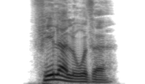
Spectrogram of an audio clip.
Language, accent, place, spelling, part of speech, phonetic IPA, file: German, Germany, Berlin, fehlerlose, adjective, [ˈfeːlɐˌloːzə], De-fehlerlose.ogg
- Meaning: inflection of fehlerlos: 1. strong/mixed nominative/accusative feminine singular 2. strong nominative/accusative plural 3. weak nominative all-gender singular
